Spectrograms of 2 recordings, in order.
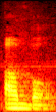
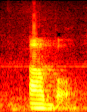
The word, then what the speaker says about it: Humble: from humble texas but in humble we don't pronounce the h so we say humble texas humble and um but i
